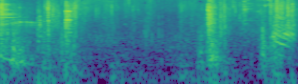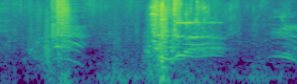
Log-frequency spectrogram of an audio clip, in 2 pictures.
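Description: Swords clash and hit in a fight.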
